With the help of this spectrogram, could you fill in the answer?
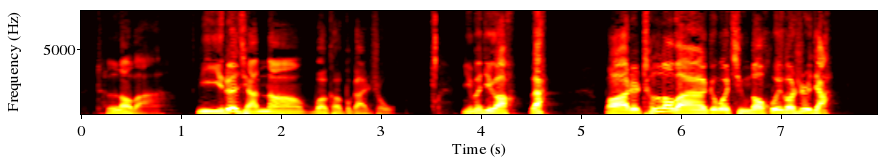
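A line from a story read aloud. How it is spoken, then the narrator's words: Smiling. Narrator (Chinese): 杨伟笑着，说着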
